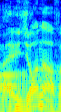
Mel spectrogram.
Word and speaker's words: Alena: Und ich sage Aljona, weil ich glaube, dass der Name Alena eigentlich russisch ausgesprochen wird und Aljona heißt.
